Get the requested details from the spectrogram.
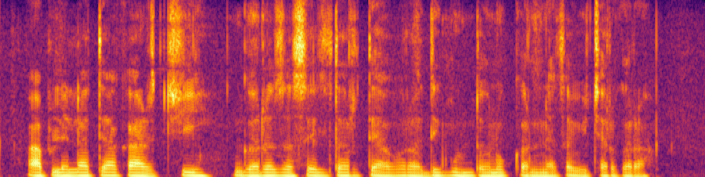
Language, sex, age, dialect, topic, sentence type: Marathi, male, 25-30, Standard Marathi, banking, statement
